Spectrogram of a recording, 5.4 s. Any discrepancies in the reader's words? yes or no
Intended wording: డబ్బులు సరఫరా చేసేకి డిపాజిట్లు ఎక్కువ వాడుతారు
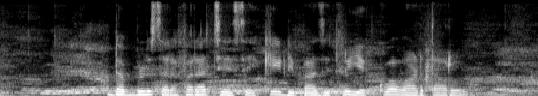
no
